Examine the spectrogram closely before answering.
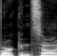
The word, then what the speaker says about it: Arkansas: Arkansas and how basically the letter S at the end of Arkansas is a silent letter so this is a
